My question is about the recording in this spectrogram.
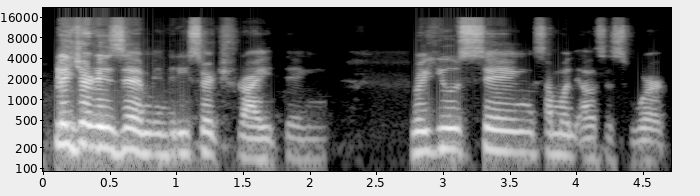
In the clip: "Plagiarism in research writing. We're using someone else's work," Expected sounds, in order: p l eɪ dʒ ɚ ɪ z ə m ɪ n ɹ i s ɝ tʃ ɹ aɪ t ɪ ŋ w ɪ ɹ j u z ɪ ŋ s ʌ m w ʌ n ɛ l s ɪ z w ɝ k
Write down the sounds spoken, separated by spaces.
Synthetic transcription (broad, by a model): p l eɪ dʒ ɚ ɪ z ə m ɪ n ɹ i s ɝ tʃ ɹ aɪ t ɪ ŋ w ɪ ɹ j u s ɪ ŋ s ʌ m w ʌ n ɛ l s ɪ s w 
